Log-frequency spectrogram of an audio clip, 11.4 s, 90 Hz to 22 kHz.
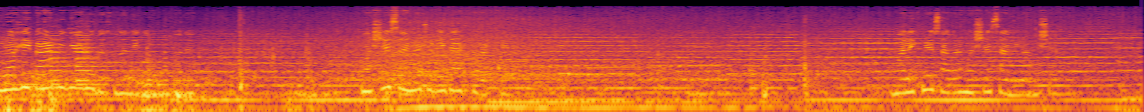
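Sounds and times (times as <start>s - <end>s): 
soft knocks: 0.0s - 3.6s
steady rain falling outside a house: 0.0s - 11.4s
speech: 0.2s - 1.4s, 3.8s - 5.3s, 9.0s - 10.9s.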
